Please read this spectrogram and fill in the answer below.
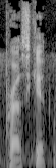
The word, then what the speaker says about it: Prescott: We're talking to aviation psychology expert Dr. Aaron Bowen from Embry-Riddle Aeronautical University in Prescott, rhymes with biscuit.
